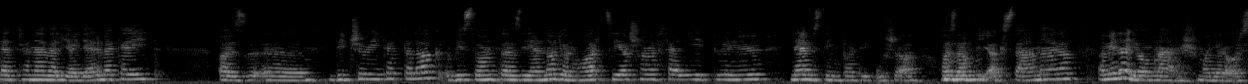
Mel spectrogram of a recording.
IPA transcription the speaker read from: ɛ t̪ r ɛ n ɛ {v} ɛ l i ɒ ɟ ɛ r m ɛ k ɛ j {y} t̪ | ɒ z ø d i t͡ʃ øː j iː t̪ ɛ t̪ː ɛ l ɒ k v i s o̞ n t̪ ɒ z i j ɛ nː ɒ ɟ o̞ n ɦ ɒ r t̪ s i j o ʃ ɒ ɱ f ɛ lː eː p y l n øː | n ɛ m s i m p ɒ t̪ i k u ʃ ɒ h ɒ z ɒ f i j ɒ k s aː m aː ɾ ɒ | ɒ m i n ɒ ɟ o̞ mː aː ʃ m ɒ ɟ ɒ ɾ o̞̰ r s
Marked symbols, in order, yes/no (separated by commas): yes, no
